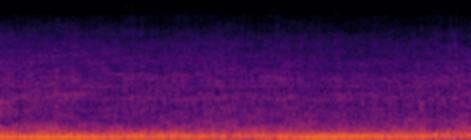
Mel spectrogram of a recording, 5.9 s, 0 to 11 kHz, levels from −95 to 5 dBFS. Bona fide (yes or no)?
no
